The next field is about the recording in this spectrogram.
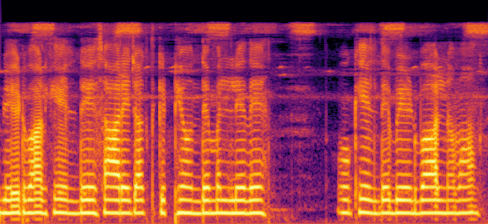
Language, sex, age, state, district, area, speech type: Dogri, female, 18-30, Jammu and Kashmir, Reasi, rural, spontaneous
